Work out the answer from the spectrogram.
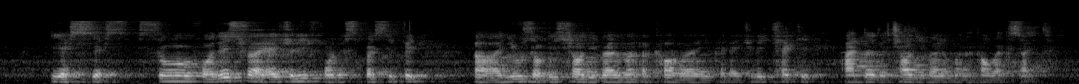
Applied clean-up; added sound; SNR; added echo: none; none; none; reverberation time 1.2 s.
